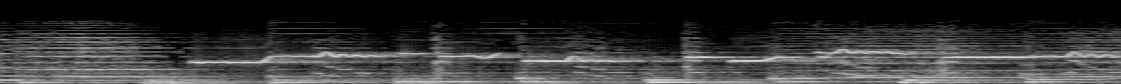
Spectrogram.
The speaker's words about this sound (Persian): تیتراژ پایانیش رو با سوت اجرا کردم به عنوان سولیست، که تجربه خیلی متفاوت و جالب و ارزشمندی بود برام.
